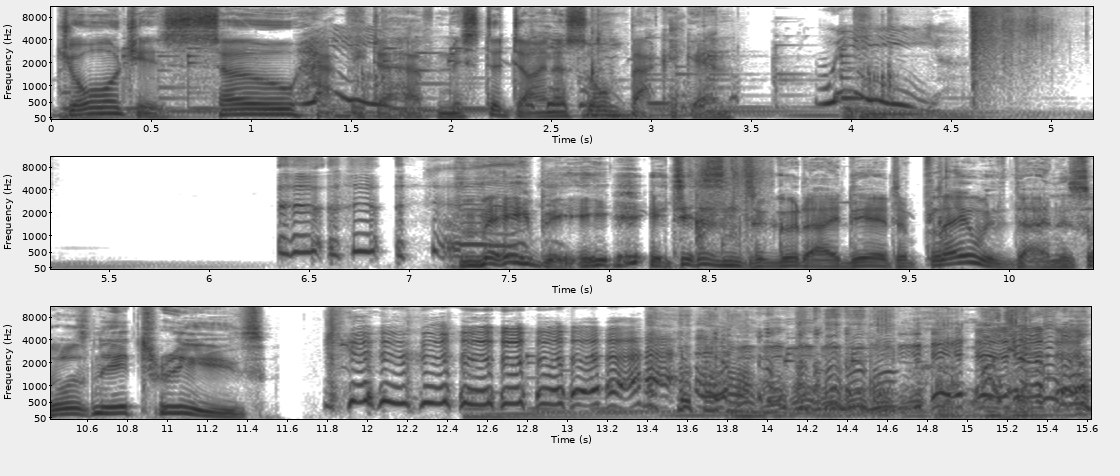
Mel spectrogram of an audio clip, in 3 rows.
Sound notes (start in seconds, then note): 6.4 cries; 11.8 all laughing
